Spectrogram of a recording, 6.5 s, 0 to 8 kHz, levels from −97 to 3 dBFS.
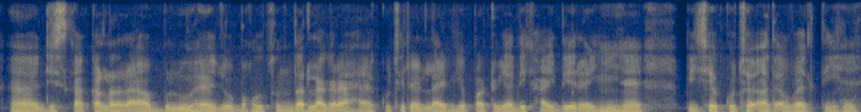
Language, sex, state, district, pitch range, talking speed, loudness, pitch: Hindi, male, Uttar Pradesh, Hamirpur, 140-150 Hz, 240 wpm, -27 LUFS, 145 Hz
